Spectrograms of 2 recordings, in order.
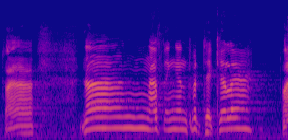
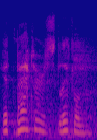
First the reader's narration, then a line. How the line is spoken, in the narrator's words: she said softly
